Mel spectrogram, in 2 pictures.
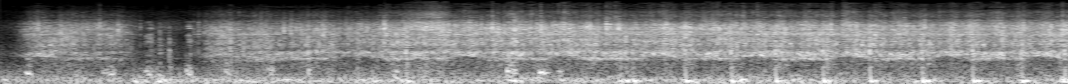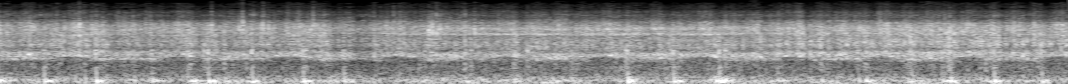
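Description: Spinning fishing reel being cranked steadily, a rhythmic whir of about two and a half handle turns a second, over a steady hiss of wind and water.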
